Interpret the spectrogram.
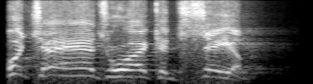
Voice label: police alert; Max Payne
